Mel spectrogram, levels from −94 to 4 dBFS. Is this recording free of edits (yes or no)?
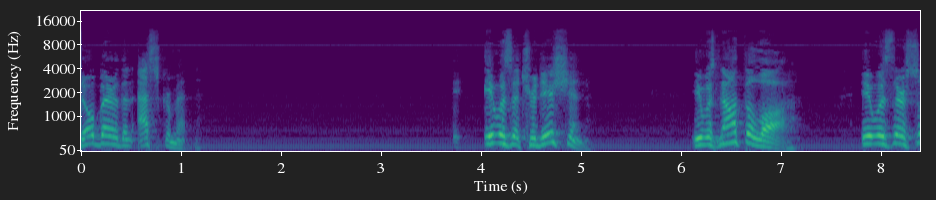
yes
